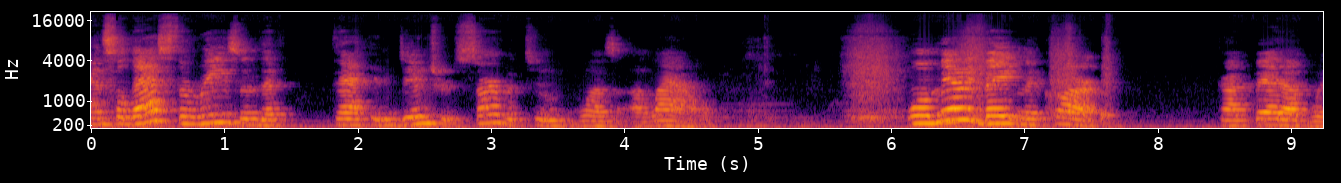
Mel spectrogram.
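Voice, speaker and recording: Very wide pitch swings and big swings in loudness from a woman at medium pitch, fairly slow with long, frequent pauses, in audible room echo. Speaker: author and historian. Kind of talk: storytelling talk to children. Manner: animated; quiet for emphasis.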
